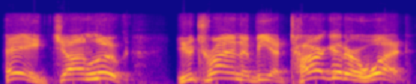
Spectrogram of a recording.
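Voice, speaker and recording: Cocky grumbly game commando, brash, punchy bright voice, super animated. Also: male voice, very high voice, moderate pace, heavily acted. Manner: brash, colloquial. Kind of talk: dramatic video game voice acting.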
